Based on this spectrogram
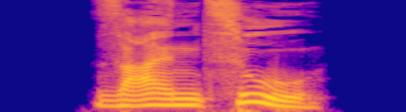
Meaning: first/third-person plural preterite of zusehen
- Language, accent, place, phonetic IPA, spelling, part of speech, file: German, Germany, Berlin, [ˌzaːən ˈt͡suː], sahen zu, verb, De-sahen zu.ogg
